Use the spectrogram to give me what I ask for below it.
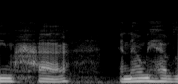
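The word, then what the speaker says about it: ح: sound straight come back down and around say halt say haw haw has a duck on top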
